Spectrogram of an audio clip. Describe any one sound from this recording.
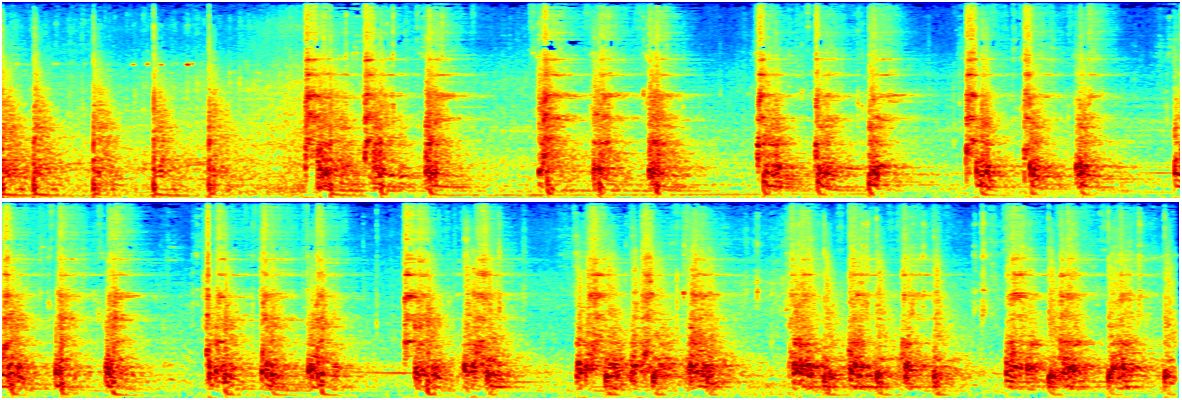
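Small drums rattle in a brisk march.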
